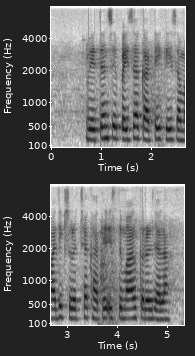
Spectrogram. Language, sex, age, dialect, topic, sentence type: Bhojpuri, female, 18-24, Western, banking, statement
